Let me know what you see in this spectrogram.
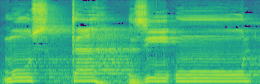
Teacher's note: huruf Sin tidak boleh dipantulkan karena ini bukan bacaan Qalqalah ta huruf ha juga karena bukan bacaan Qalqalah huruf ha yang bersukun ini maka tidak boleh dipantulkan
